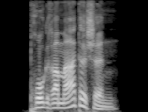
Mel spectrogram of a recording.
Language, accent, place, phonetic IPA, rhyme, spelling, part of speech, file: German, Germany, Berlin, [pʁoɡʁaˈmaːtɪʃn̩], -aːtɪʃn̩, programmatischen, adjective, De-programmatischen.ogg
- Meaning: inflection of programmatisch: 1. strong genitive masculine/neuter singular 2. weak/mixed genitive/dative all-gender singular 3. strong/weak/mixed accusative masculine singular 4. strong dative plural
